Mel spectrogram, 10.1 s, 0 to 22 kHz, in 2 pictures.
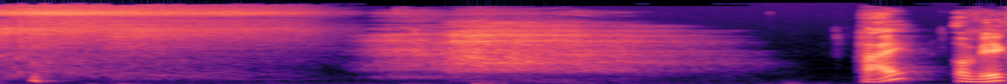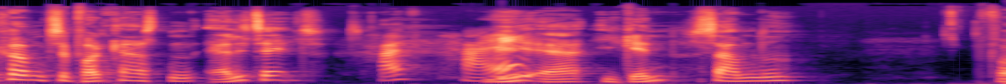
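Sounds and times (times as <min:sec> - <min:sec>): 
deep breath in and long breathy exhale: 0:00.0 - 0:03.9
speech: 0:04.3 - 0:09.1.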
